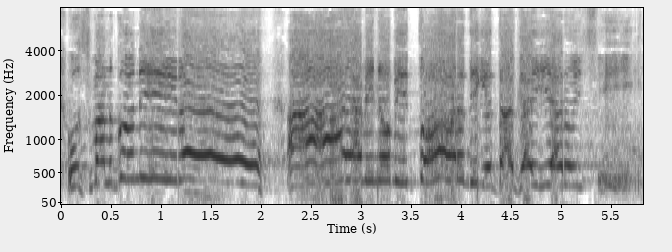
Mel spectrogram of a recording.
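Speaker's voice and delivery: high, drawn-out preaching cry; calling out. Acted. The Prophet summoning Usman to him, calling out. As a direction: cry the name out long and loud. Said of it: "দুইটা হাত বাড়াইয়া ডাক দিলেন".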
